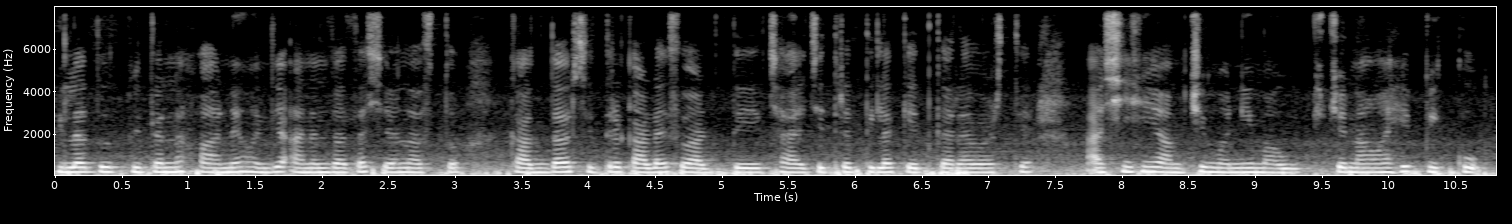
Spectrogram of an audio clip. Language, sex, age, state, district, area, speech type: Marathi, female, 18-30, Maharashtra, Aurangabad, rural, spontaneous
